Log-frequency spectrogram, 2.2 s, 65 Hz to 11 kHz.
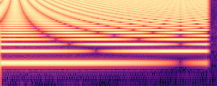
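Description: A phasey sawtooth synth patch from the GR8 plugin holds one sustained note with a slow sweeping phase shimmer, steady and clear, then cuts off abruptly after about two seconds.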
